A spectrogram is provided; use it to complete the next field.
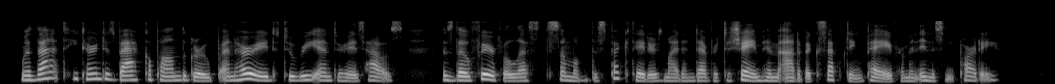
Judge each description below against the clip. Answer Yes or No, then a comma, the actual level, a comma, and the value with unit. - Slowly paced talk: No, fast, 205 wpm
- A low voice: No, medium, 185 Hz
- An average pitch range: Yes, average, 3.9 semitones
